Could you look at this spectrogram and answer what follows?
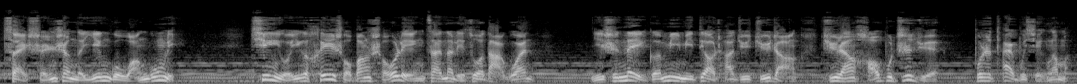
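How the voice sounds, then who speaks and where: An actor playing Sherlock Holmes in a radio drama, challenging and incredulous, with soft music behind him. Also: male voice, mid-range voice, very animated, moderate pace, natural voice. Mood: indignant. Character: Sherlock Holmes, sharp, questioning detective. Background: music bed.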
